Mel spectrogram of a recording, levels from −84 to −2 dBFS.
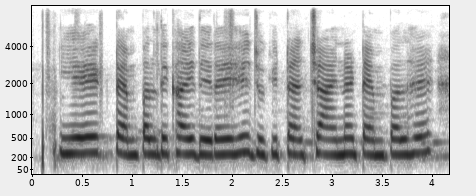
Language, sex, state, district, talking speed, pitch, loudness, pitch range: Hindi, female, Uttar Pradesh, Jalaun, 185 wpm, 250 Hz, -19 LUFS, 240-255 Hz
